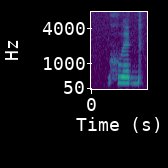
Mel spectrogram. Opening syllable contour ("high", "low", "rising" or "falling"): high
